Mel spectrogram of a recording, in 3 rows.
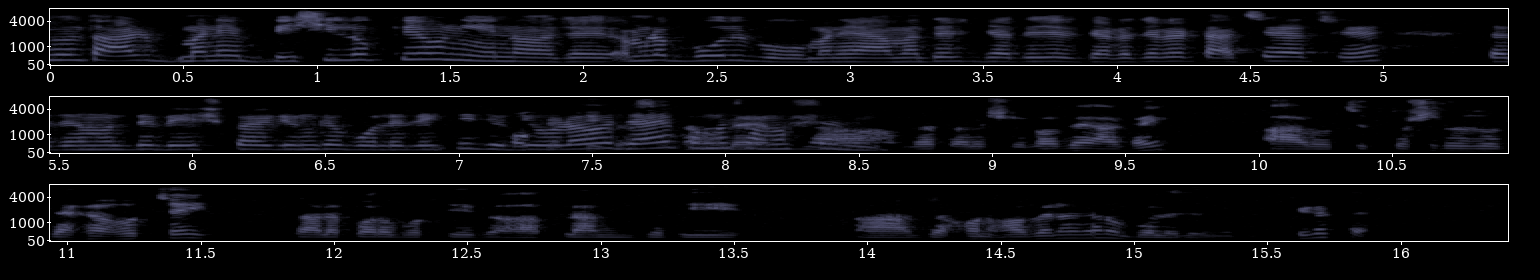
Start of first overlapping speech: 7.3 s

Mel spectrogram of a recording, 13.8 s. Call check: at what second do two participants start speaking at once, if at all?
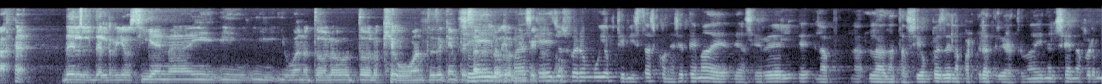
5.8 s

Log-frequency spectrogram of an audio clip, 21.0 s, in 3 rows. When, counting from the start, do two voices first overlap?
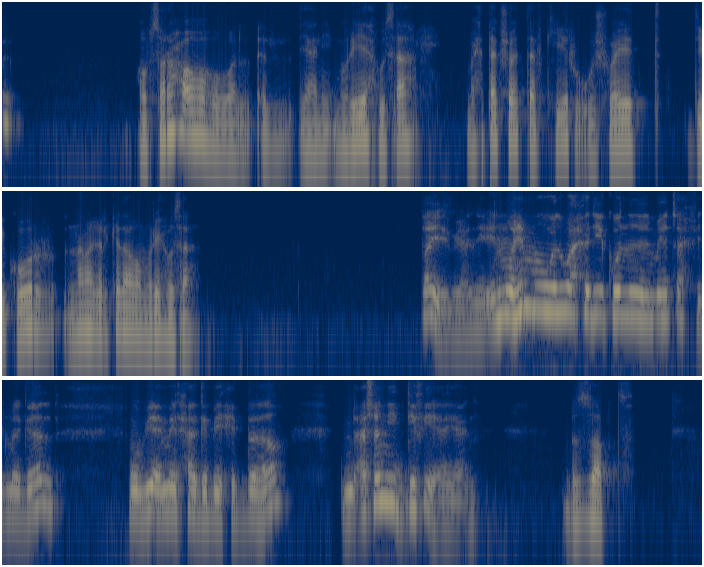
none

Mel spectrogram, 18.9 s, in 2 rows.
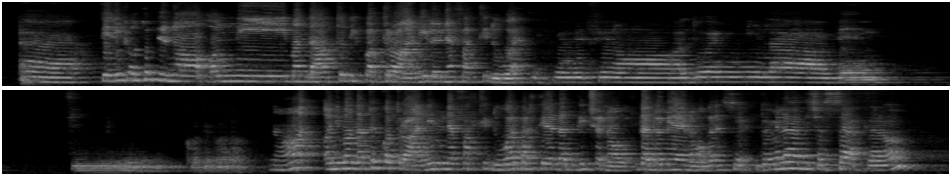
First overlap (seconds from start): none

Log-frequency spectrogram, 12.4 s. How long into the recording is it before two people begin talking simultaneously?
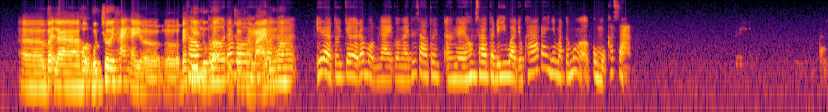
2.8 s

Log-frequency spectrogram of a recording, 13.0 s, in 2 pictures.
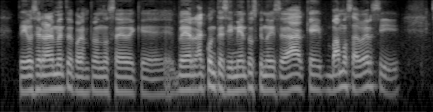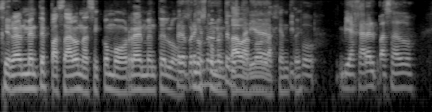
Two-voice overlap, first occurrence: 9.1 s

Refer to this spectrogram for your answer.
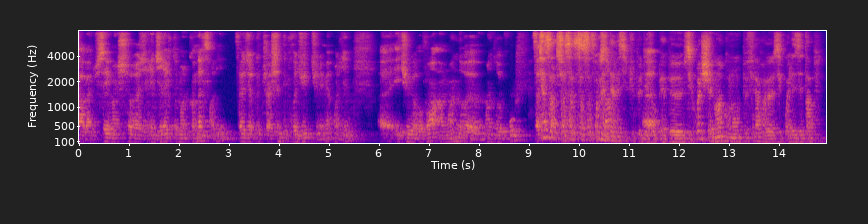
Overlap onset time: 9.2 s

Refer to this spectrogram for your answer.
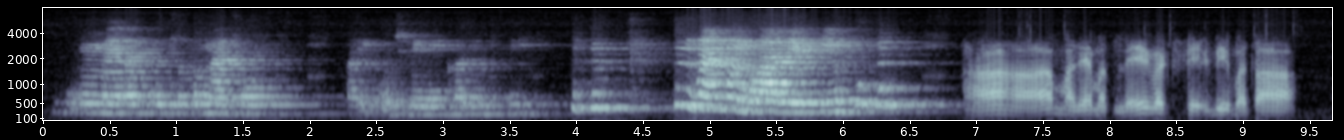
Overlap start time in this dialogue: none

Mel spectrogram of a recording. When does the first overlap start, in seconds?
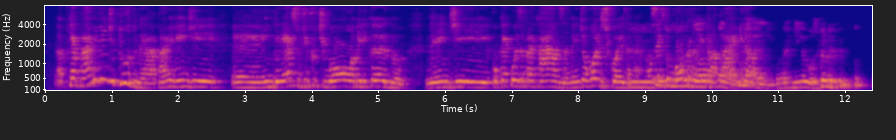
8.5 s

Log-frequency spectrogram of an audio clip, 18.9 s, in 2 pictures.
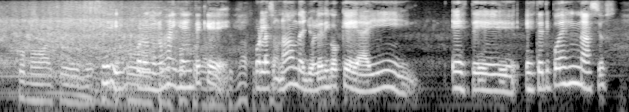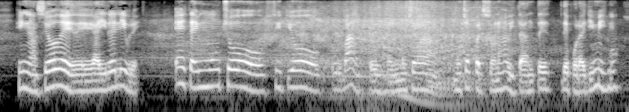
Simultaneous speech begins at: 1.6 s

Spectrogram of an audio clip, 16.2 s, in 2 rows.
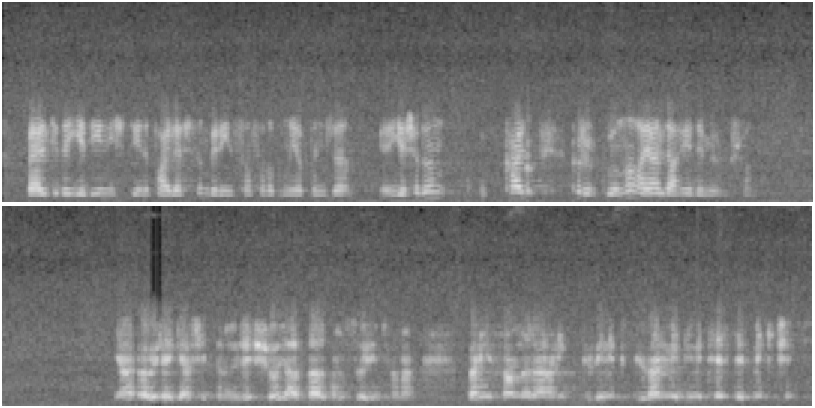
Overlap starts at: none

